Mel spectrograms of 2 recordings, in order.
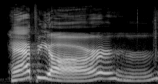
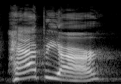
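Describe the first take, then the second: First: Very slow, hesitant; even slower tryout. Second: Slow, drawn-out opening; slow tryout. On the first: Preacher trying the paraphrase again, even slower. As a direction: stretch the words out more. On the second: Preacher trying out the paraphrase, drawn out slowly. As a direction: test the words slowly. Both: Shown as a demonstration. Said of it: "I'll read it for you".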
